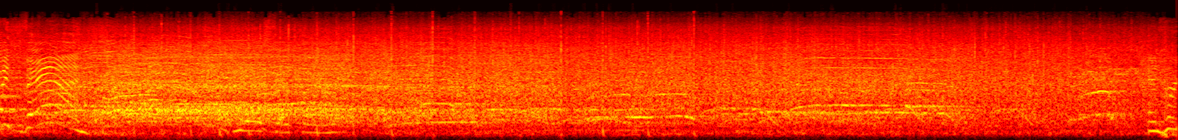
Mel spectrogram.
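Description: A live show audience in Boston bursts into loud, sustained applause with scattered cheers and whoops, a dense wash of clapping close and full that tapers only slightly over several seconds, with some voices mixed in.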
